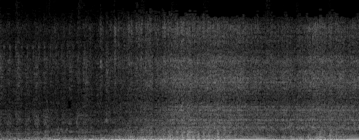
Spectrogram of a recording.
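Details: Mazda Miata after starting: low, lumpy idle with an uneven beat of about four pulses a second that never settles, with smoke and engine shake; flooding was suggested but doubted, so the cause is unknown.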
